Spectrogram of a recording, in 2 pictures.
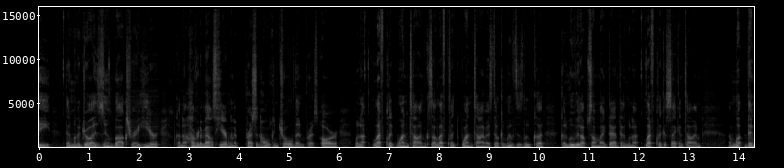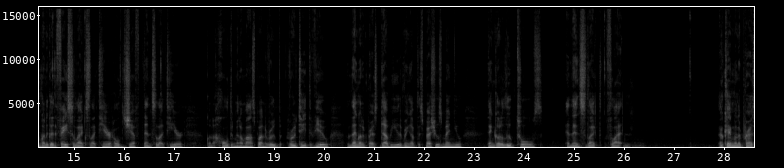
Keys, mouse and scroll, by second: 0.5 click, 5.2 ctrl+r, 6.5 click, 6.6 click, 14.6 click, 16.7 shift+click, 20.9 w, 25.6 click, 27.4 click.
